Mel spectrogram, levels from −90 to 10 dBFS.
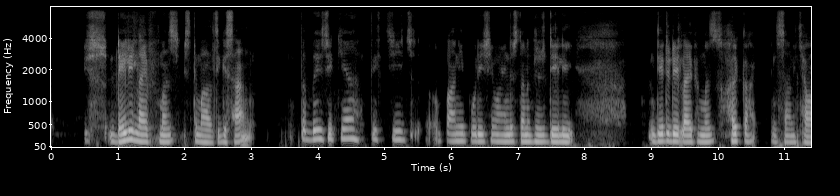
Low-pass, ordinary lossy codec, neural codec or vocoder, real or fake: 7.2 kHz; none; codec, 44.1 kHz, 7.8 kbps, DAC; fake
